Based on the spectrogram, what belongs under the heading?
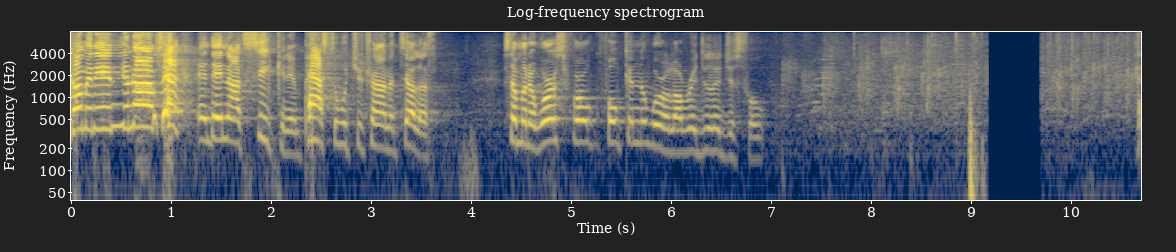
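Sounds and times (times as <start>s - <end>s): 
speech: 0.2s - 3.8s, 4.4s - 7.0s
partial audience clapping: 7.1s - 9.2s, 9.7s - 10.7s.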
